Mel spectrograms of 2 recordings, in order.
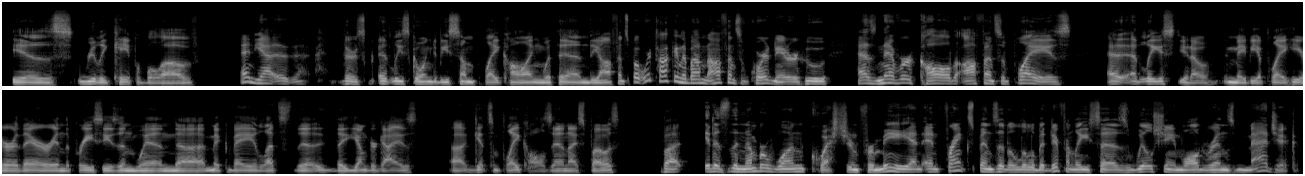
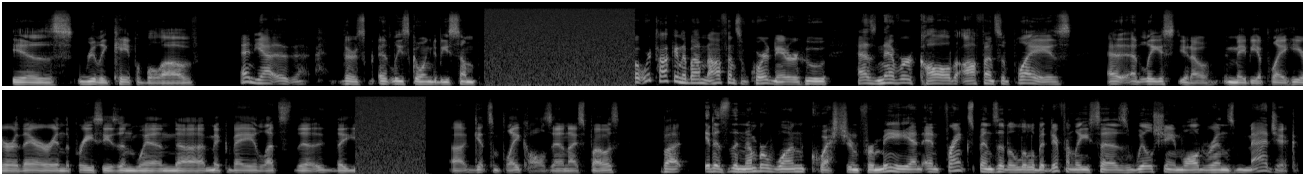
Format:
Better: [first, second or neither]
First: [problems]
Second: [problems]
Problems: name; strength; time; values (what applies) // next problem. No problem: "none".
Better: first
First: none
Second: audio cutting out; filled with static; at 5 s for 1.5 s and at 17 s for 0.5 s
